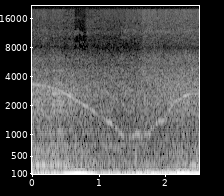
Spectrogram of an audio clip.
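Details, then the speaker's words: Rover 216GTi with the engine hot: a thin high whistle slides down in pitch and climbs back over a low engine rumble. Source unknown; crossed wires or a poor earth suspected. "interesting though listen to that whistle"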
